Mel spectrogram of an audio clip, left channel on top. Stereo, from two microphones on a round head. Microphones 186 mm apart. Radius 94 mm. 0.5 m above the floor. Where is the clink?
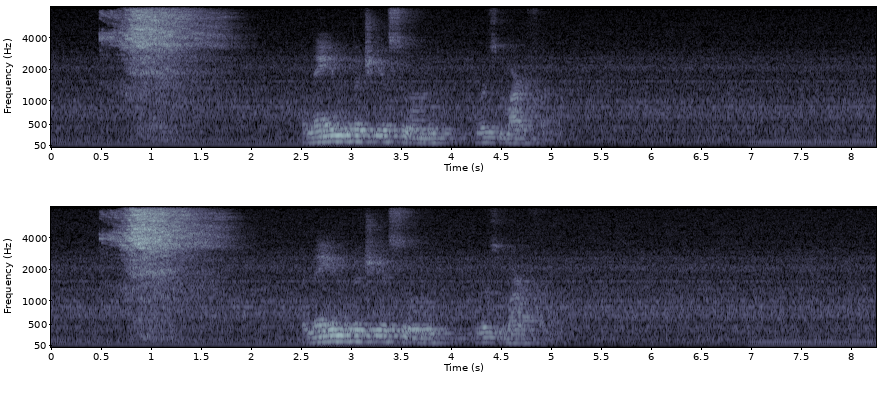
I don't hear a clink.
